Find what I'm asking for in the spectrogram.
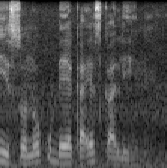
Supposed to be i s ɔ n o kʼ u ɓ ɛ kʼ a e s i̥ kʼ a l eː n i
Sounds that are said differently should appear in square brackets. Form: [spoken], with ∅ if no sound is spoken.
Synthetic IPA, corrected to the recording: i s ɔ n o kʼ u ɓ ɛ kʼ a e s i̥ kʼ a l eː n i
